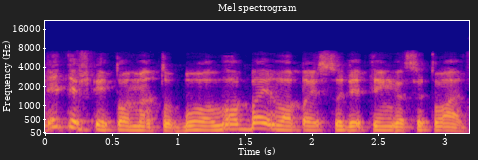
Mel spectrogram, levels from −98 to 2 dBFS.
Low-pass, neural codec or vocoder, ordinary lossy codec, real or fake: 7.2 kHz; codec, 16 kHz, 16 kbps, FunCodec, trained on LibriTTS, 50 frames a second; AAC, 48 kbps; fake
